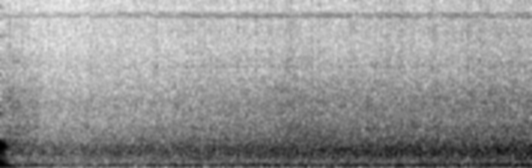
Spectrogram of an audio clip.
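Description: A steady rushing background noise with no voice, growing slowly louder.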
